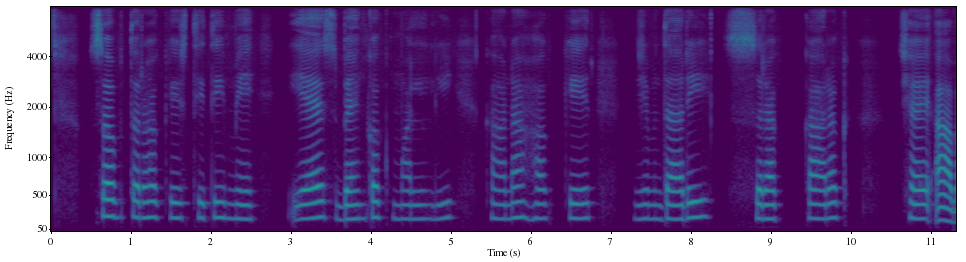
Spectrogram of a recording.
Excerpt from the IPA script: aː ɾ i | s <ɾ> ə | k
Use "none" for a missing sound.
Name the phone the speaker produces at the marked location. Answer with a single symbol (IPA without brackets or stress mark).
ɾ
